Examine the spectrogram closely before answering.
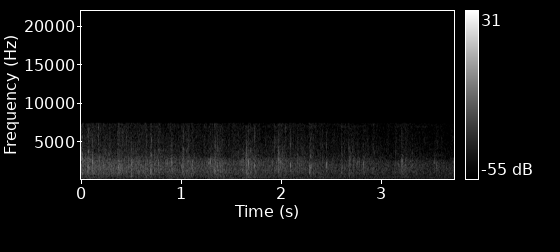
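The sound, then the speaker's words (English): An audience clapping their hands makes a steady, dense wash of many claps. It is sustained evenly throughout and sounds fairly faint. “Can you clap your hands? Is it possible?”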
